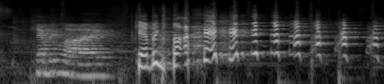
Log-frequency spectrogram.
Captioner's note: laughs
